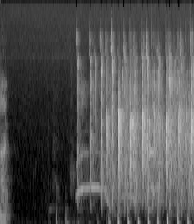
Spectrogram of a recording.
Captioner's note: applause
